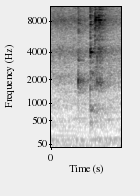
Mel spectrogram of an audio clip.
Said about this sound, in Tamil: தக்காளி வெங்காயம் நல்லா வதங்கட்டும்.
